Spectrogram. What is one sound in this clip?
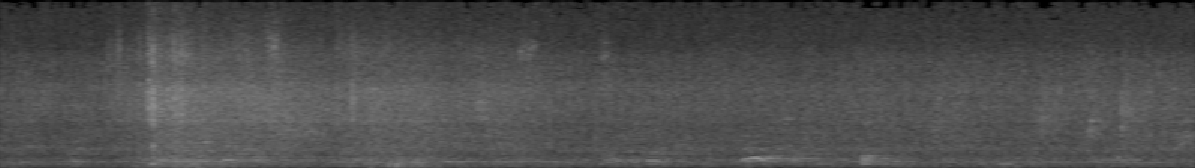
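A crowd chatters and calls out in an echoing hall.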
